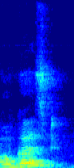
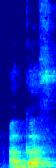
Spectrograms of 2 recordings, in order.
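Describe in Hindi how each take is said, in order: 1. यह शब्द एक साफ़ अंतिम 't' ध्वनि के साथ खत्म होता है। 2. यह शब्द बिना अंतिम 't' ध्वनि के खत्म होता है। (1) "ट लगता है लास्ट में" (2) "अगस्त नहीं"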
